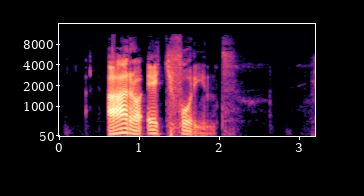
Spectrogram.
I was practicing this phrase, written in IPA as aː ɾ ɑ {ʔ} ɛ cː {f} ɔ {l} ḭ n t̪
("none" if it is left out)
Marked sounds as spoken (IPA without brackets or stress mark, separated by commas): ʔ, f, ɾ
